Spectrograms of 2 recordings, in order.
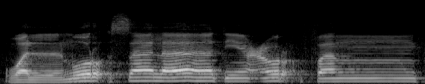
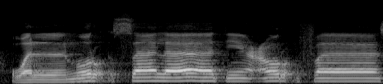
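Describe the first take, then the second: First: The last word ends with a softened nasal n. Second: The last word ends on a long open a. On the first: The verse runs straight on into the next one. "kalau kita gandengkan dengan ayat sebelumnya" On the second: The reciter stops at the end of the verse. "kalau kita berhenti waqaf"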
